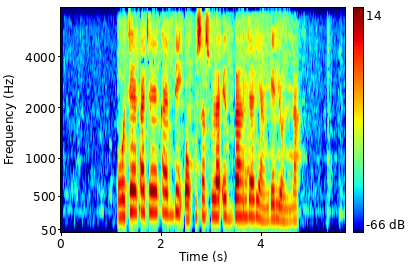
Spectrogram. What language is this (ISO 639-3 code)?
lug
